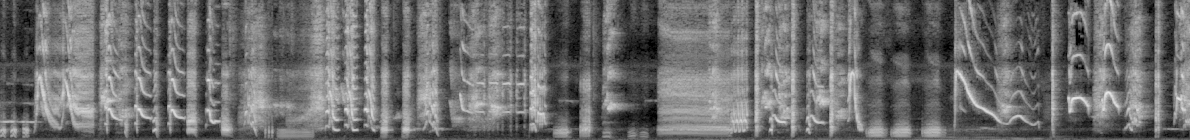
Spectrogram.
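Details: Nias hill myna song for prompting young, untrained or quiet birds to sing: long stretch of crowded squawks, clicks and harsh buzzes, ending with loud descending whistled notes over a faint low hum.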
